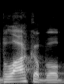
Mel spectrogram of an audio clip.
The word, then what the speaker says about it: Blokable: Entekra, Entekra, Blue Homes, BLU, and Blockable, BLOKABLE.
